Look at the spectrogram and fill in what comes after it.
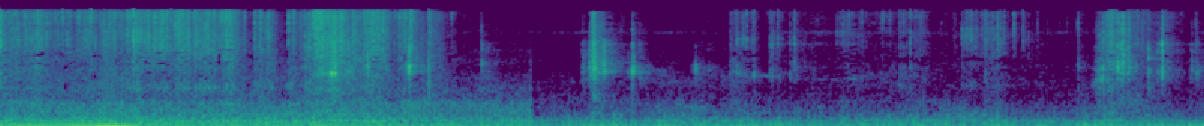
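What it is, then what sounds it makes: Dry bar soap being cut. A metal utility knife blade scores a grid into a solid, dry, palm-sized pink oval bar of soap held in the hand, then shaves it off as small cubes. The result is a dense run of crisp scraping and crunching cuts, loudest and busiest over the first few seconds. It then thins into quieter, scattered bright crunches.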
